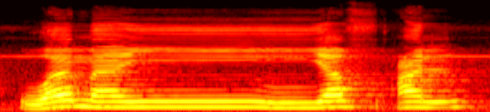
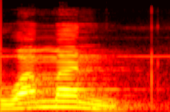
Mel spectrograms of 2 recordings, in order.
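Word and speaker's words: ومن يفعل: Wa may yaf'al. Nah, nunnya dihilangkan, langsung dimasukkan atau dileburkan ke huruf ya yang di depannya. Wa may, jadinya dibacanya wa may, bukan waman.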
